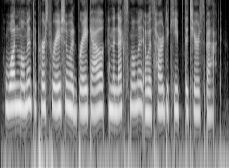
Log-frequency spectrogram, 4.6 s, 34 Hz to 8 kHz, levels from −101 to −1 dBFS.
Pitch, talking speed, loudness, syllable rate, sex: 230 Hz, 250 wpm, -17 LUFS, 5.9 syllables/s, female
